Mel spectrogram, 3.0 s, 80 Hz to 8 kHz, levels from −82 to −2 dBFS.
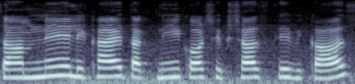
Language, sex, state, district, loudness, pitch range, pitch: Hindi, female, Uttar Pradesh, Lucknow, -14 LUFS, 245-270 Hz, 250 Hz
